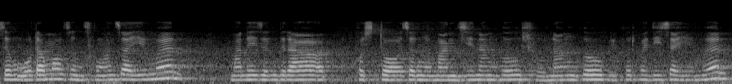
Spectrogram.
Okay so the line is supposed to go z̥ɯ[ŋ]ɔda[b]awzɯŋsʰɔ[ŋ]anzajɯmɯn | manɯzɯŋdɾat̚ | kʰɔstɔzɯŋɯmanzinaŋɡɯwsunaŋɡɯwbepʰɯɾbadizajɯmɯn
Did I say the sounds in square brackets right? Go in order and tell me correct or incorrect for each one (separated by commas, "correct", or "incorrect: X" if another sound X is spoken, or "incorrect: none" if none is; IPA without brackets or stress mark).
correct, incorrect: m, correct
